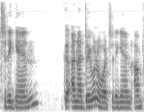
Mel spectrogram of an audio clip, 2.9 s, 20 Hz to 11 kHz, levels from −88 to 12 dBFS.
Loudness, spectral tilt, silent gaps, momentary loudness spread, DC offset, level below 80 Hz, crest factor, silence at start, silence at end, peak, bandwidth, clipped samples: -30 LUFS; -5 dB/octave; none; 8 LU; under 0.1%; -78 dBFS; 18 dB; 0 s; 0 s; -12 dBFS; 10.5 kHz; under 0.1%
